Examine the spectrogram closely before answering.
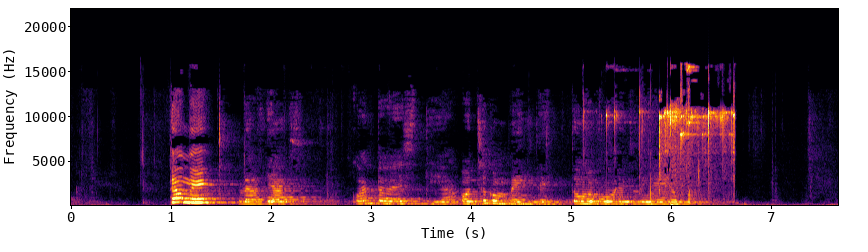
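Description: Two teenage girls talk and giggle close by.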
